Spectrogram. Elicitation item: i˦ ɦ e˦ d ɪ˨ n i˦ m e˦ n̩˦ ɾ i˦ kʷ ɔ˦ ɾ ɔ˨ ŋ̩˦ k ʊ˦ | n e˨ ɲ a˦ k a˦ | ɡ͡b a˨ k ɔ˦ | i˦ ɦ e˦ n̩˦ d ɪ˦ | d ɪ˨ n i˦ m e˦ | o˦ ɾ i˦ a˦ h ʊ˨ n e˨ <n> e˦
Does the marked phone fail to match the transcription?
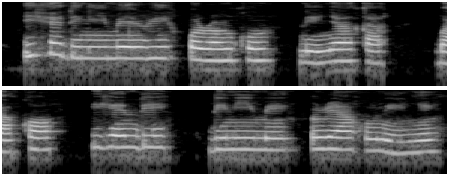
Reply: yes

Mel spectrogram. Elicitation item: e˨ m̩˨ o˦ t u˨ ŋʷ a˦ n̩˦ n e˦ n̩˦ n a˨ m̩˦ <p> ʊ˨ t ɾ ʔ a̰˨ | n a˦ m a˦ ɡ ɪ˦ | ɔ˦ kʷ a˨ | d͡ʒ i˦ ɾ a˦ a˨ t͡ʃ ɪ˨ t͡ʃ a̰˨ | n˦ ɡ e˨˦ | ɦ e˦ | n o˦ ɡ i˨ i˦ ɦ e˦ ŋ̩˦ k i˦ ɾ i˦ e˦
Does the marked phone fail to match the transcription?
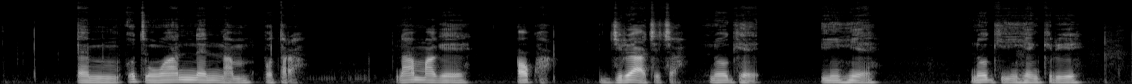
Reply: no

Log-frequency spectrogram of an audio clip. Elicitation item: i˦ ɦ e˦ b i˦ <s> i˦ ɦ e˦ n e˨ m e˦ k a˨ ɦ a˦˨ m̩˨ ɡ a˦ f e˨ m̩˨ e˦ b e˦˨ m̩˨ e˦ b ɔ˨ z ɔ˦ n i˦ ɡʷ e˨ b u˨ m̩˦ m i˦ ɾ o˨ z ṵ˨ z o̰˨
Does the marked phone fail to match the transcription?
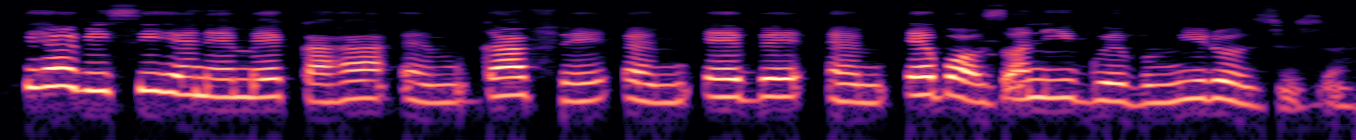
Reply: no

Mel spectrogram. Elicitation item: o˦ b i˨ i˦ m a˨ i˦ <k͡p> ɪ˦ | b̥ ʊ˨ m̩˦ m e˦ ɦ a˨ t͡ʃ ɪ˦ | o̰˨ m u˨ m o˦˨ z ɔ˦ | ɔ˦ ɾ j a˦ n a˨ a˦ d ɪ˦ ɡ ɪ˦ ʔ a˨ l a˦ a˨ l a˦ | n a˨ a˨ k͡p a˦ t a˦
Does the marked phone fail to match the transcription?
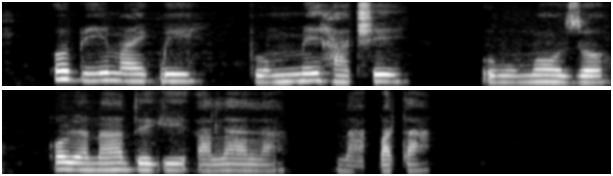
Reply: no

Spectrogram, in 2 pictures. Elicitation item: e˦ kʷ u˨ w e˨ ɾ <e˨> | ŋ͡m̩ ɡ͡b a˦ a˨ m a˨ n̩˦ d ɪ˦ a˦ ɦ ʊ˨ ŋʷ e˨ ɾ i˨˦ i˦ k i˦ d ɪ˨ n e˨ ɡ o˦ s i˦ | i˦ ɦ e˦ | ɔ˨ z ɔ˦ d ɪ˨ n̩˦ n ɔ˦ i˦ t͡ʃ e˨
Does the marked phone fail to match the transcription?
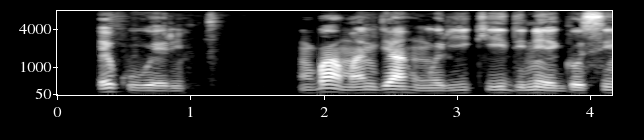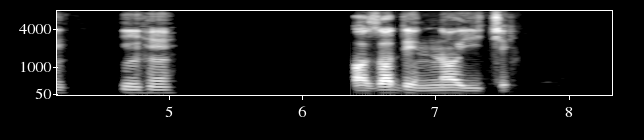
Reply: yes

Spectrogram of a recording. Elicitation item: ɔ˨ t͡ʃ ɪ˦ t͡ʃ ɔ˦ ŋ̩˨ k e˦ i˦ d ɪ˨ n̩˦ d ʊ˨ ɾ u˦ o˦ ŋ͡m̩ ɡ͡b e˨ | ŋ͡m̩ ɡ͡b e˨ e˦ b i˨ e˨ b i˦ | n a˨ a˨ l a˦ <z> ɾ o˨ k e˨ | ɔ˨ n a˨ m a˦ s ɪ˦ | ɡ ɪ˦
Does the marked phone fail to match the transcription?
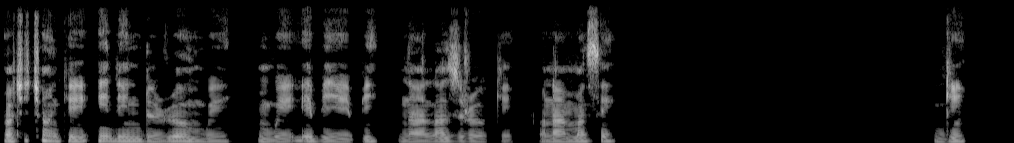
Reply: no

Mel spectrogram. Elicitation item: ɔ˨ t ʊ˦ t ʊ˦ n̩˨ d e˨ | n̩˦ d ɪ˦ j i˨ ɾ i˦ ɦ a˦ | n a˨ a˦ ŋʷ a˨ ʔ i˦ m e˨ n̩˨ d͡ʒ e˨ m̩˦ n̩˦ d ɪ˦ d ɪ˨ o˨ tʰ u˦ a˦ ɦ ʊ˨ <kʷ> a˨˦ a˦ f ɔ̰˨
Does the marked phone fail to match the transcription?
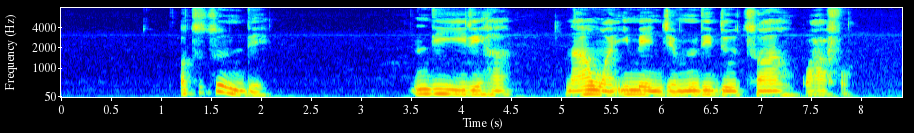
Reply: no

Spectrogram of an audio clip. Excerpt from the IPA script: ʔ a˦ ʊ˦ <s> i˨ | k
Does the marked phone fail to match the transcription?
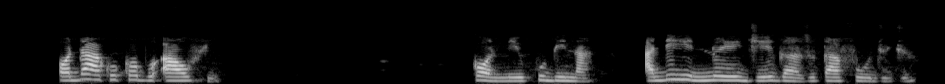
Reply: yes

